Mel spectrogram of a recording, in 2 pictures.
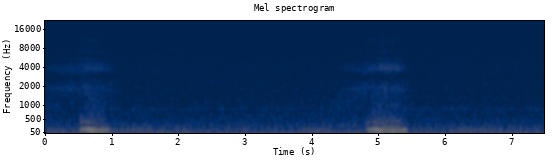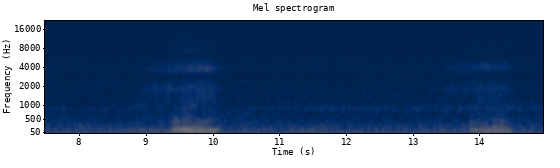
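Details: Senior 9-year-old German shepherd dog napping on a couch with a pillow: low rumbling snores about every 4.5 seconds, roughly 13 breaths a minute, with steady room hum between; snoring.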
